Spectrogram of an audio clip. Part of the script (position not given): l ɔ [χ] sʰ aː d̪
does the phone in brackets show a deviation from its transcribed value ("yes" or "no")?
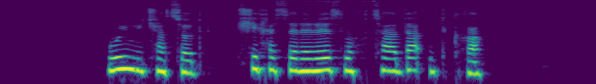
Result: no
